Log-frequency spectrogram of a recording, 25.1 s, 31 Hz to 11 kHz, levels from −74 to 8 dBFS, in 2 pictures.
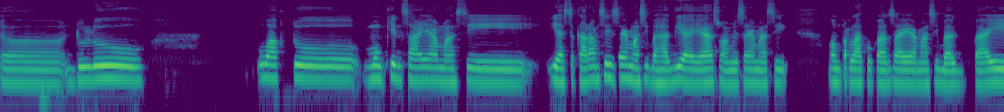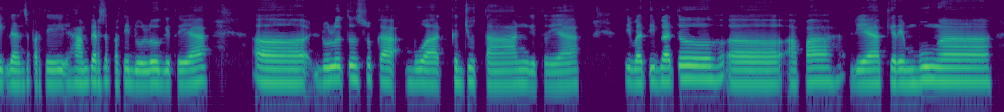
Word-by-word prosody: eee, 145 -1 -4 0.2
dulu 175 +2 +5 1.8
waktu, 185 -1 +1 0.7
mungkin 175 +1 -1
saya 165 -2 0
masih 155 0 -3 0.8
ya 165 -3 +1
sekarang 160 +2 -1
sih 190 0 +1
saya 180 +1 +1
masih 165 -1 -1
bahagia 150 +1 +2
ya 145 +1 +3
suami 140 -2 -2
saya 145 +1 -2
masih 145 +1 -3 0.5
memperlakukan 150 -1 0
saya 145 -1 +2
masih 140 +2 -3
bag 135 -1 +1 0.2
baik 145 +1 +2
dan 140 -1 +1
seperti 140 -1 -3
hampir 145 0 0
seperti 150 -1 -5
dulu 140 +1 +2
gitu 140 0 -1
ya, 155 +3 +1 0.5
eee, 150 -2 +3
dulu 165 +2 +2
tuh 180 - 0
suka 160 -4 -1
buat 145 -2 0
kejutan 140 -2 -3
gitu 130 -1 -6
ya, 135 +2 -2 0.6
tiba-tiba 155 +1 +1
tuh, 175 0 +2
eee, 140 0 +1
apa, 155 +2 -1
dia 145 -2 +2
kirim 145 0 0
bunga, 160 -1 +2
150 Hz, 105 wpm, -21 LUFS, 145-160 Hz, 1.8 s, dulu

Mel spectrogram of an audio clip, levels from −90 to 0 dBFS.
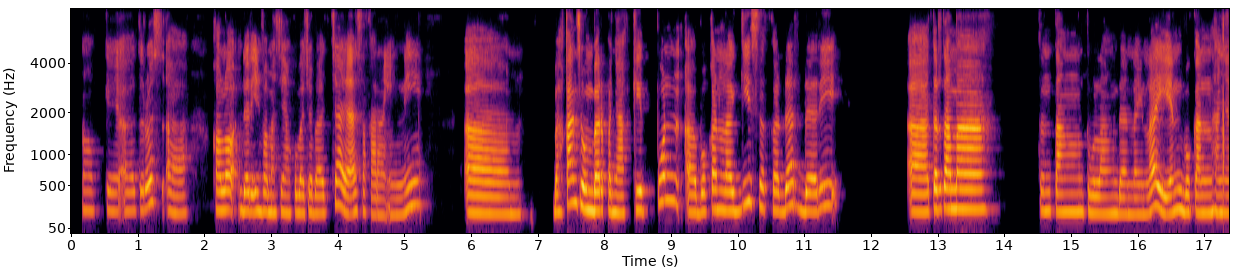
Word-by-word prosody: Oke. 215 -1 -10
Eee, 205 0 -7
terus, 280 +7 -2
eee, 190 -2 -6 0.3
kalau 215 0 +1
dari 205 -1 0
informasi 200 -1 -3
yang 190 - -5
aku 195 - -7
baca-baca 190 +6 -3
ya, 180 -4 +3
sekarang 175 -4 -7
ini, 225 +14 -5 0.6
mmm, 185 -2 +2 0.6
bahkan 275 +10 +2
sumber 215 -5 +5
penyakit 210 +2 -2
pun, 320 0 -1
eee, 195 -7 -2
bukan 220 +3 0
lagi 210 +9 0
sekedar 240 -2 -2
dari 205 +6 -2 1.0
eee, 200 -1 +4
terutama 230 0 +6 1.1
tentang 200 -1 -2
tulang 185 -2 -3
dan 175 -1 -4
lain-lain, 195 +3 +1
bukan 190 -1 -1
hanya 195 -1 -2
205 Hz, 105 wpm, -19 LUFS, 190-225 Hz, 1.1 s, terutama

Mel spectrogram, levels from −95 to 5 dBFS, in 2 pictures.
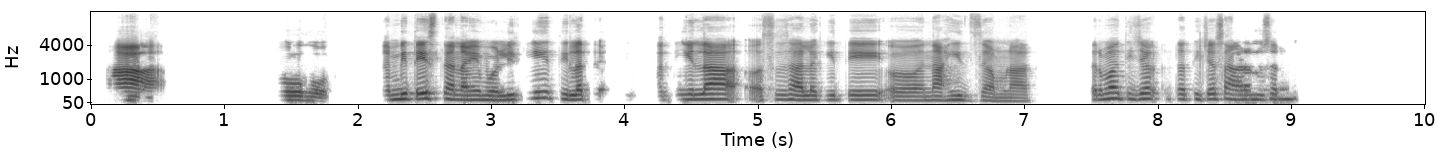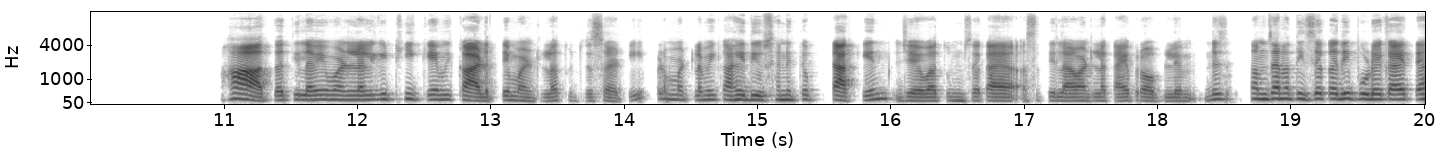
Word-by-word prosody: हां. 165 0 +11 1.1
हो, 165 0 +2
हो. 140 -3 -3 0.4
तर 180 - -3
मी 205 +2 +4
तेच 220 +1 +6
त्यांना 190 -4 +4
मी 175 - +5
बोलली, 170 +1 0
की 240 +6 -2
तिला 185 -2 +4 0.6
पत्नीला 195 +4 +3 0.3
असं 185 -1 -9
झालं, 175 -2 0
की 175 - -7
ते 180 0 +2 0.2
अ, 155 0 -5
नाहीच 165 0 -3
जमणार. 130 -4 -6 0.5
तर 185 - -6
मग 225 +2 +2
तिच्या 210 +1 -1
आता 200 -2 -9
तिच्या 200 +1 -4
सांगण्यानुसार 185 -1 -3 2.1
हां, - - +9
तर 170 - -3
तिला 180 -1 -1
मी 185 - 0
म्हटलं, 175 -1 0 0.2
"ठीक 200 -2 -8
आहे, 190 - +1
मी 185 0 -6
काढते 145 +4 +5
म्हटलं 140 -2 -6
तुझ्यासाठी 140 +4 -11
पण 215 - -10
म्हटलं 180 -2 -8
मी 180 - -5
काही 180 0 -1
दिवसांनी 180 0 -3
तो 185 - -8 0.2
टाकीन, 180 +7 +4
जेव्हा 140 -1 -1
तुमचं 145 0 -10
काय 140 -1 +2
असं - - -16
तिला 145 -2 -3
वाटलं 140 0 -4
काय 135 0 -2
प्रॉब्लेम." 135 -2 -7
मीन्स 200 +4 -6 0.2
समजा 210 +1 +1
ना 215 - -1
तिचं 215 +1 -2
कधी 210 0 +2
पुढे 200 -1 +1
काय 195 0 +4
त्या 200 - +1
180 Hz, 175 wpm, -24 LUFS, 150-195 Hz, 2.1 s, हां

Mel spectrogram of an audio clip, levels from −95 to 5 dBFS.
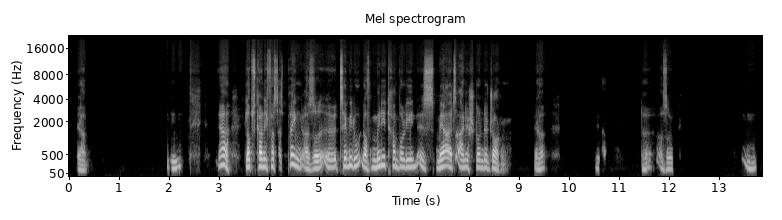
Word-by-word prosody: Ja. 115 -1 -5 1.6
Mhm. 165 +3 -4 0.7
Ja, 230 +3 +3 0.3
glaubst 180 +1 +4
gar 190 -1 +8
nicht, 185 0 -1
was 190 - +2
das - - -7
bringt. 230 -7 +3
Also, 145 +3 +2
äh, 180 0 -1
10 195 +1 +2
Minuten 210 +1 +1
aufm 165 0 +1
Minitrampolin 185 -2 +1
ist 185 - -2
mehr 175 +6 +6
als 175 -3 +3
eine 170 -1 0
Stunde 170 -1 -2
joggen. 140 -6 -2 0.5
Ja? 140 +3 -5 1.0
Ja. - - -10 0.9
Ne? 130 +6 -8
Also 135 0 -6 1.4
Mhm. 155 - -7
175 Hz, 110 wpm, -23 LUFS, 150-190 Hz, 1.6 s, gar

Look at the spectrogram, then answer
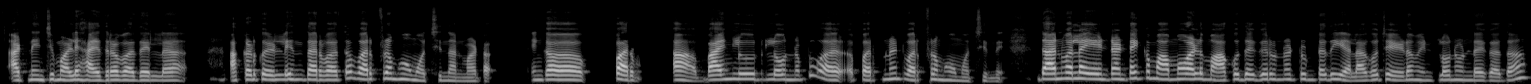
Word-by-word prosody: అటు 195 0 +1
నుంచి 220 +2 -3
మళ్ళీ 200 +1 +3
హైదరాబాదేళ్ళా. 195 -1 +1 0.6
అక్కడకు 225 +1 -2
వెళ్ళిన 225 +2 -2
తర్వాత 210 0 +1 0.2
వర్క్ 240 0 +1
ఫ్రమ్ 265 -3 0
హోమ్ 225 -4 -2
ఒచ్చిందనమాట. 170 -4 -8 0.5
ఇంకా 220 +1 +3 0.6
పర్ 205 -4 +6 0.4
ఆ! - - +8 0.3
బాంగుళూరులో 235 0 +2
ఉన్నప్పుడు 215 - -8
వ - - +2 0.4
పర్ఫనెంట్ 235 +6 -3
వర్క్ 200 0 -3
ఫ్రమ్ 230 -3 -3
హోమొచ్చింది. 165 -4 -11 0.4
దానివల్ల 270 +2 +6 0.2
ఏంటంటే 245 +1 +1
ఇంక 295 +3 -5
మా 245 - +5
అమ్మ 230 +1 -5
వాళ్ళు 250 +1 +4
మాకు 195 +5 +1
దగ్గరున్నట్టుంటది 235 0 -4
ఎలాగో 185 +4 -2
చేయడం 210 -1 -2
ఇంట్లోనే 205 +3 -6
ఉండే 190 -1 -4
గదా! 180 +8 -4
215 Hz, 135 wpm, -24 LUFS, 195-240 Hz, 0.6 s, ఆ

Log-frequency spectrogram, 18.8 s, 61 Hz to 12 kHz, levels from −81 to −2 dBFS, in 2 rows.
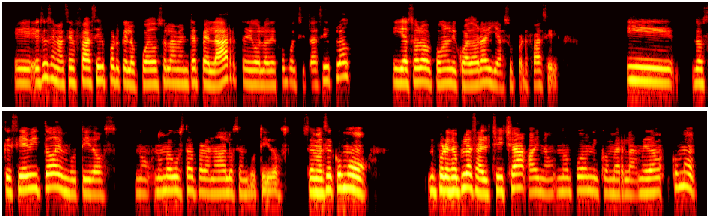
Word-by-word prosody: eh, 210 0 -4
eso 275 +6 -1
se 260 - -4
me 215 - 0
hace 210 +1 -4
fácil 225 +2 +2
porque, 215 -2 -3
lo 190 -1 -1
puedo 200 +2 0
solamente 205 0 -4
pelar, 200 +6 +4
te 205 - -9
digo, 195 0 -1
lo 190 0 -2
dejo 190 +2 -8
en - - -14
bolsita 195 -2 -8
ziploc 270 +6 -4 0.5
y 210 0 -4
ya 205 -1 +5
solo 215 +2 +1
lo 205 - -5
pongo 200 0 -3
en 210 - -2
licuadora 195 +2 0
y 205 - -4
ya 175 -2 -6
super 185 +1 -13
fácil. 190 0 -7 0.9
Y 220 -3 +2 0.2
los 205 0 -4
que 215 -1 -1
sí 230 - +2
evito, 245 +2 +3
embutidos, 190 -5 -2 0.2
no 195 -1 -12
no 205 0 -5
me 220 0 +1
gustan 220 0 -1
para 200 0 -3
nada 195 0 -3
los 200 -1 -5
embutidos. 185 - -7
Se 210 - 0
me 200 - +6
hace 230 +3 +4
como, 245 -5 +6 0.9
por 225 -1 +8
ejemplo 220 +3 +5
la 255 - +7
salchicha, 220 +4 +3
ay 210 0 -2
no, 195 -1 -9
no 210 0 -7
puedo 225 +2 -3
ni 215 -2 -5
comerla, 190 -2 -6
me 200 0 -4
da 205 +1 -1
como 265 -5 -2
205 Hz, 190 wpm, -23 LUFS, 195-220 Hz, 0.9 s, por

